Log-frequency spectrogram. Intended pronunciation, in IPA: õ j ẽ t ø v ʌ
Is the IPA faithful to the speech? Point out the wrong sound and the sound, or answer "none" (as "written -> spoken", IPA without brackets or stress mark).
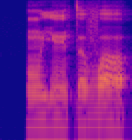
ø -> ə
